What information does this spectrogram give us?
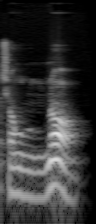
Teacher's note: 종의 받침이 비음이죠. 그래서 로가 노로 바뀝니다.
